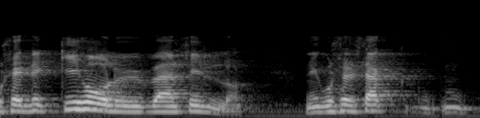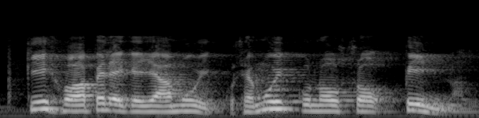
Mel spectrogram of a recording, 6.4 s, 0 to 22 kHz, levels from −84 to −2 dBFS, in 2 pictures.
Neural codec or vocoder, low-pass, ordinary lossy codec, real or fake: none; 7.2 kHz; none; real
